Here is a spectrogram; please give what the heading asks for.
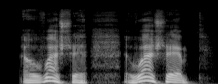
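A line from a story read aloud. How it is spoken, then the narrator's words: Quiet toothless mumbling, old man. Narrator (Russian): шамкал и шаркал тихонько старик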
